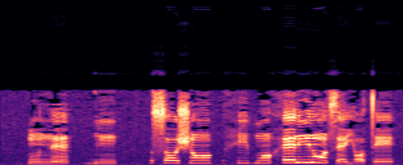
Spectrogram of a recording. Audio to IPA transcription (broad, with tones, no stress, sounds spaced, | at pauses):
k͡p ũ˨ n ɛ̃˨˦ | ɡ͡b ĩ˧ | s ɔ˦ ʃ ɔ̃˦ | h i˦ b ɔ̃˦ h ɛ˦ ɾ ĩ˦ ɾ ɔ̃˦˨ s ɛ˧ j ɔ˨ t e˧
